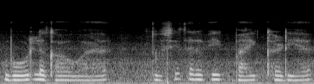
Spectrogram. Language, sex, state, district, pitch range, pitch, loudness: Hindi, female, Punjab, Pathankot, 195-220 Hz, 205 Hz, -16 LUFS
